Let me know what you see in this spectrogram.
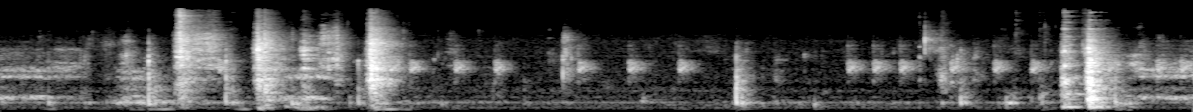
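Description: Close-miked wet chewing and lip-smacking of a person eating grilled duck and rice. A few loud wet smacks come in the first three seconds and again near the end, with an even chewing rhythm of about two to three strokes a second in between.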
